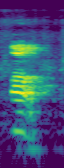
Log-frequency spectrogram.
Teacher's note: तो कंठ से निकलती है आवाज, गले से। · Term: कंठ स्वर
